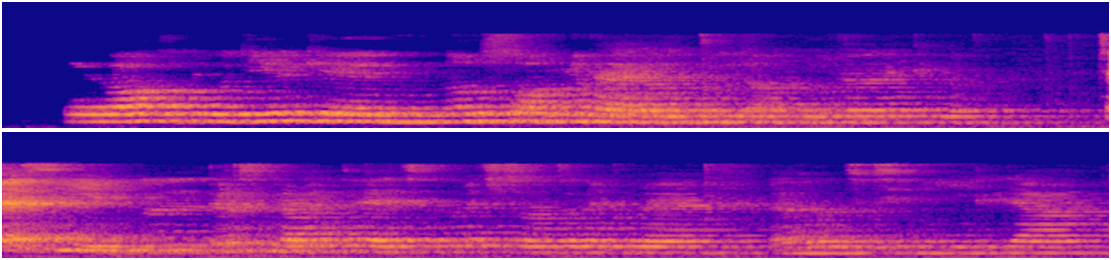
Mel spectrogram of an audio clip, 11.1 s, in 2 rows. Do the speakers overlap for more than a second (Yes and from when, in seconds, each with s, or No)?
Yes, from 2.7 s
